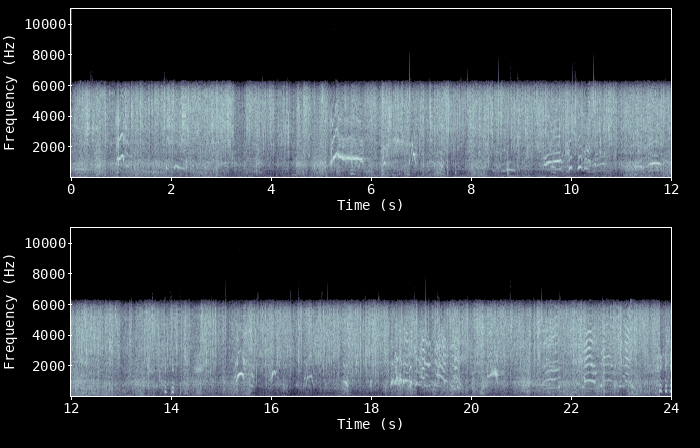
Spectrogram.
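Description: Water spraying up through a wet trampoline and splashing on the mat as children bounce on it, with children's high-pitched squeals and laughter throughout.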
